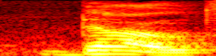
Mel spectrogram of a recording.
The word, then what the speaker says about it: doubt: rather say thumb thumb also B is not pronounced when it comes before t whenever B counts before T it is usually not pronounced in doubt doubt so don't say doubts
